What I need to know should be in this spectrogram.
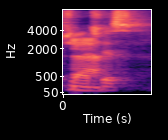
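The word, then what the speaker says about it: Chvrches: It would be, I don't know how to pronounce this, Churches? Was it just Churches? But it's with a V instead of the U. – Yeah, just Churches. Yeah. – Is it just pronounced Churches? – It's just a stylistic thing.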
